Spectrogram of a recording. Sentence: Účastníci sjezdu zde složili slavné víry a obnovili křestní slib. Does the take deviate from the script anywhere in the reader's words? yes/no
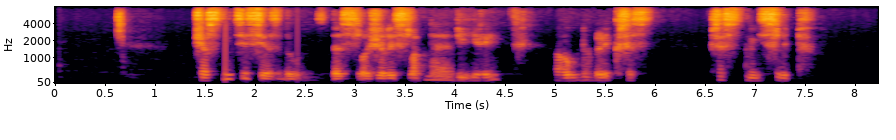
no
